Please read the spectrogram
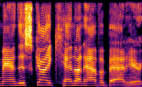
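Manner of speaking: normal talking voice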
